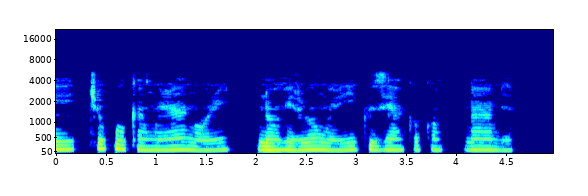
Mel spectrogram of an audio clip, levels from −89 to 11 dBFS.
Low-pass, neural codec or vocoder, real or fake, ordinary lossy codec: 5.4 kHz; none; real; AAC, 48 kbps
